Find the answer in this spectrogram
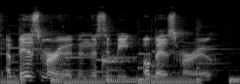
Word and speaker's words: Ebisumaru: courses oh boost maroon I could only pronounce abysmook correctly because they said in the opening thing so I'm just copying what I heard well it's abysmaru then this would be obesmaru which he challenges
